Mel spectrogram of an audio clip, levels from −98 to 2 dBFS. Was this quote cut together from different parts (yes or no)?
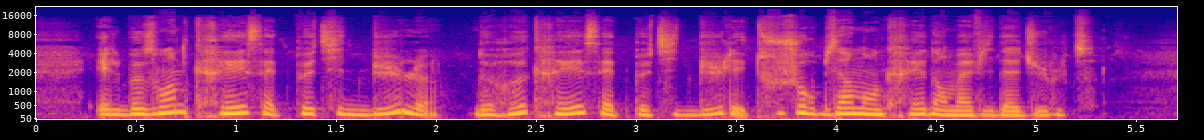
no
